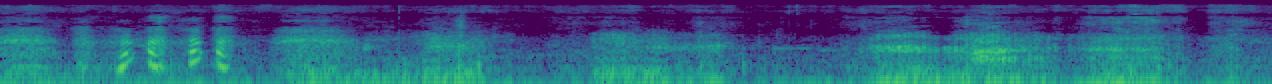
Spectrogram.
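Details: Jindo dogs, Sarang and friends, playing energetically in Busan: three quick, sharp yelping barks early on, then drawn-out, rough, rising-and-falling play growls and grumbles, with background noise throughout.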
